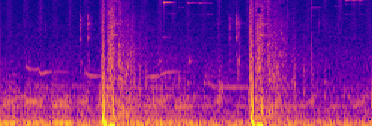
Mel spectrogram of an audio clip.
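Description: A pistol fires two sharp shots.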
